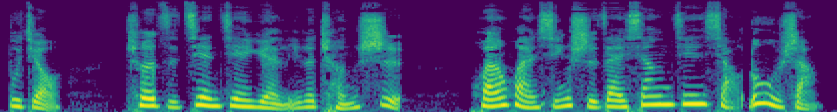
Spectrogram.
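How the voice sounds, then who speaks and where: A woman reading a children's picture book aloud, slowly and gently, lifting her voice for the characters. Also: medium pitch, animated, breathy edge, dry recording. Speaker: storyteller.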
